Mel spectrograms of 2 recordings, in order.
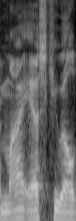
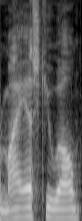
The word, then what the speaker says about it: MySQL: going to show you how to create a mysql database and yes it's pronounced mysql not mysql so the next time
